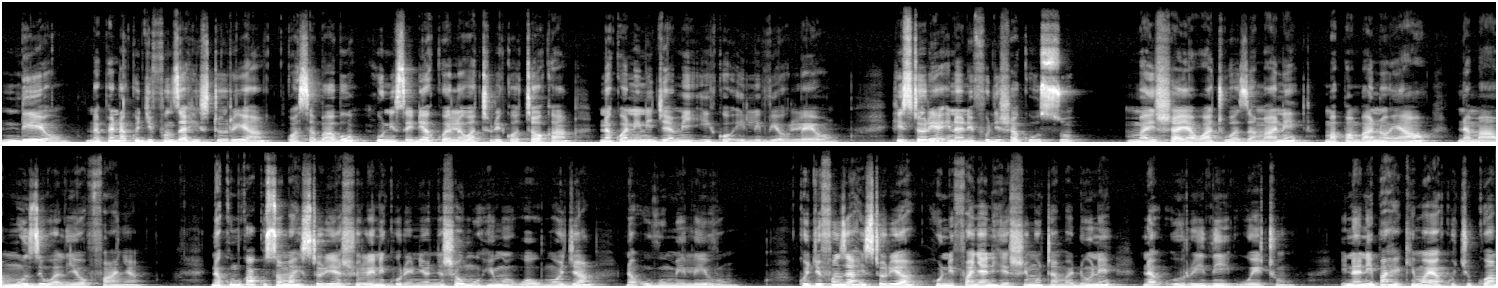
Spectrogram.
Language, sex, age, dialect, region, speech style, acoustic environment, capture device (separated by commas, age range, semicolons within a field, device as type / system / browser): Swahili, female, 25-34, Kenya - Nairobi Sheng-influenced, Kenya, happy; excited; focused; relaxed, nature, desktop / Windows / Chrome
